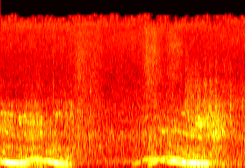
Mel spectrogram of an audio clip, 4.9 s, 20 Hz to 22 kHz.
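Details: Male lions of the Birmingham coalition challenging the Matimba males at the start of a takeover, 5 August 2015. Two deep, drawn-out roars, each a low sliding moan that rises and then falls, separated by a quiet gap.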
